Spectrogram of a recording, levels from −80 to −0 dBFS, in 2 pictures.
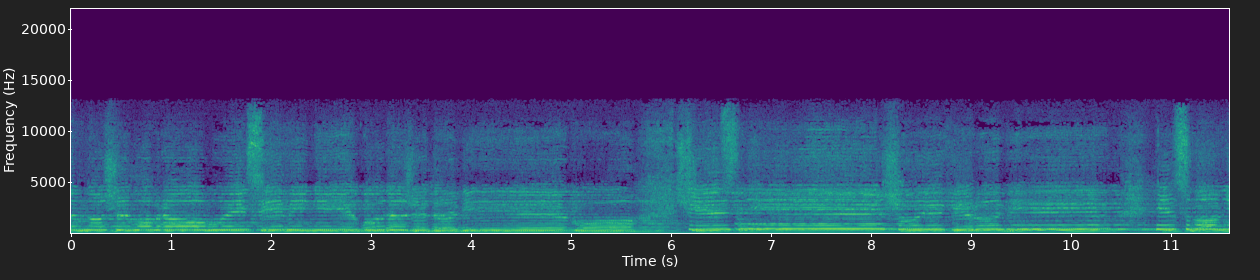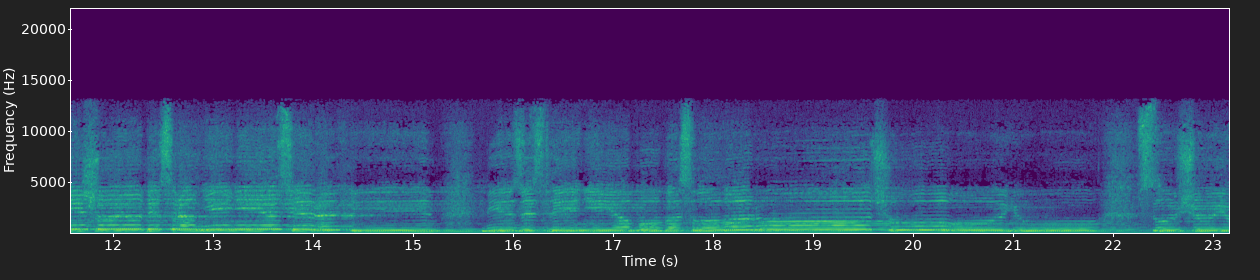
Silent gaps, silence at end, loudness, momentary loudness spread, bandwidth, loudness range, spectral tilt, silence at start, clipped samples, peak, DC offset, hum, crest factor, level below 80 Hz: none; 0 s; -20 LUFS; 5 LU; 13.5 kHz; 3 LU; -3 dB/octave; 0 s; under 0.1%; -8 dBFS; 2%; none; 14 dB; -56 dBFS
